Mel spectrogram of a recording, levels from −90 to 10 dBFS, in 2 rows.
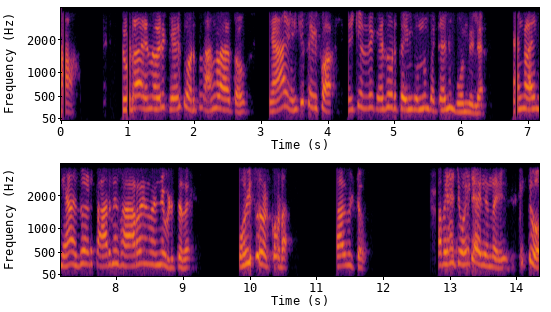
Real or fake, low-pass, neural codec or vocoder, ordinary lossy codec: real; 3.6 kHz; none; none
